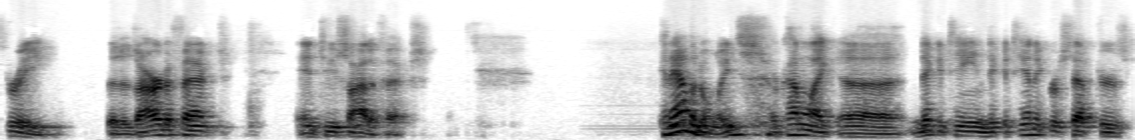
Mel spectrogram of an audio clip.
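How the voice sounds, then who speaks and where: Deep-voiced older man lecturing. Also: darkish tone. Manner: rambling, anecdotal, conversational with many fillers. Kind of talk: continuing-education lecture. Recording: dull lo-fi lecture recording.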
